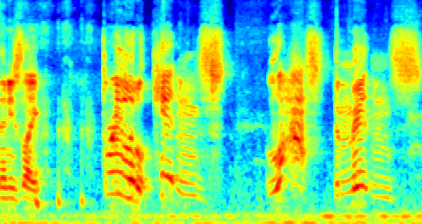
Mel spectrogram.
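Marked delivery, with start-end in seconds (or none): 1.0-4.2 halting, pitched-up storybook reading with strange stresses. Retelling a comedian's impression reading children's stories: Christopher Walken impression. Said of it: "his Christopher Walken one".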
